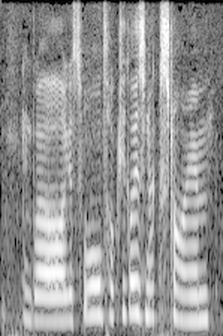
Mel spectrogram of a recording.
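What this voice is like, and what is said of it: Speaks in a put-on accent. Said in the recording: “What accent is that?”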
